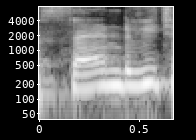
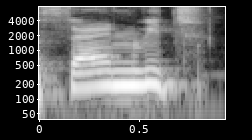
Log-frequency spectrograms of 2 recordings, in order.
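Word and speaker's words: sandwich: जो सैंडविच होता है सैंडविच नहीं बोलते सैंडविच ठीक है ना तो उसमें डी जो है आपका क्या होता है साइलेंट हो जाता है ठीक है ना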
